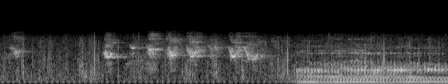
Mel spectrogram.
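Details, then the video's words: A fearful female Asian elephant, heading to bathe with a young elephant, gives a rapid string of high, squeaky chirps and then a steady low roar before her mahout calms her; 27 September 2012. "elephant making noise for fear.ゾウさん、大騒ぎ."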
